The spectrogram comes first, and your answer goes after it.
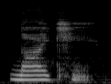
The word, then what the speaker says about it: Nike: Nike and both American in British English it's pronounced as Nike remember this dress is on the first syllable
